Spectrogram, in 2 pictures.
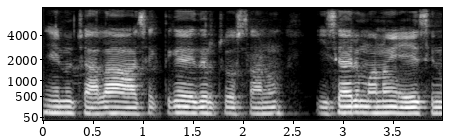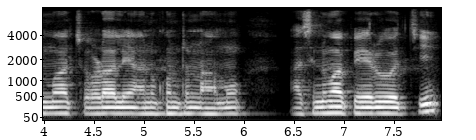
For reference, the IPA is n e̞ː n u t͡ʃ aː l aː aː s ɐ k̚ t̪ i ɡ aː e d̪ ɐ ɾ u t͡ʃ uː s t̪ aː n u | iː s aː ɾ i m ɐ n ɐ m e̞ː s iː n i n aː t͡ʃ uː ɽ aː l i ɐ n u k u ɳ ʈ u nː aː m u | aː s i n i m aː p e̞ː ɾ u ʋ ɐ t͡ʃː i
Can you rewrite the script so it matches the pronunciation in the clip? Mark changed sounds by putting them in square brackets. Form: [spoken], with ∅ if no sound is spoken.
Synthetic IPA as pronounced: n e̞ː n u t͡ʃ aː l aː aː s ɐ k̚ t̪ i ɡ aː e d̪ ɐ ɾ u t͡ʃ uː s t̪ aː n u | iː s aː ɾ i m ɐ n ɐ m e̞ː s [i] n i [m] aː t͡ʃ uː ɽ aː l i ɐ n u k u ɳ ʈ u nː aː m u | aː s i n i m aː p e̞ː ɾ u ʋ ɐ t͡ʃː i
